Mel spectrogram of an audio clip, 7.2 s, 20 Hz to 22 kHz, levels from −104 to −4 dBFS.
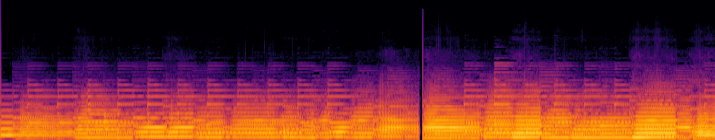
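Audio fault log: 4.18 to 4.22 s, CD skip: a tick and a brief dropout of about 40 ms, after which the audio picks up from a different point rather than where it left off. The laser was knocked off its track, or thrown by a flaw on the disc surface, and landed on another turn of the spiral. The player muted while it relocked, and the jump of one or more revolutions is why the continuation no longer lines up.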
